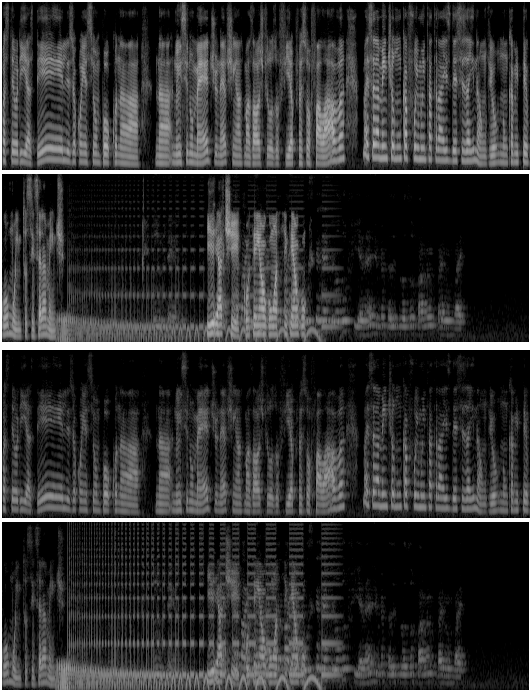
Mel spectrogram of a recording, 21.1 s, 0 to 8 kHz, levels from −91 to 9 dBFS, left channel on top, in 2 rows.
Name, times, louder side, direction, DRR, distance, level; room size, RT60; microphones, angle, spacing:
voice 1, 0.0-11.8 14.6-16.1 16.3-16.6, left 10 dB, 90° left, 0.3 m, -32 dB
sound 1, 11.6-17.4, right 6 dB, 70° right, 0.4 m, -42 dB
voice 2, 13.6-14.3 14.9-19.7, left 1 dB, 25° right, 2.7 m, -49 dB
6.3 x 4.7 x 4.9 m
head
